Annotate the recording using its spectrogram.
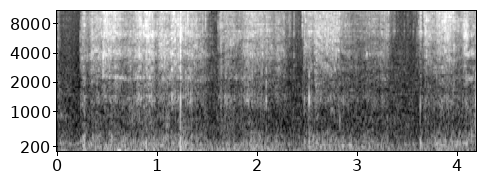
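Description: Faint, uneven scraping and rustling of a utensil stirring uncooked rice and melted butter in a glass bowl, with a few light ticks against the glass.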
